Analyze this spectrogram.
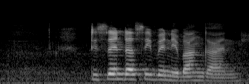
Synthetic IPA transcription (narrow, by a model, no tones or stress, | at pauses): tʼisɛntʼasiɓɛnɛɓaŋɡʱaːni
